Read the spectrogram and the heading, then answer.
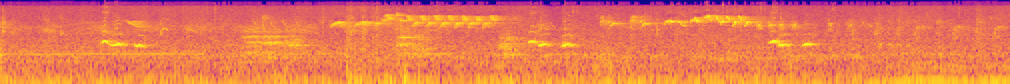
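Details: Bathing white-bellied sunbird giving bursts of rapid, high, trilled notes, repeated a few times, while another bird drops in with short clear three-note whistles lower down; low background rumble throughout.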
